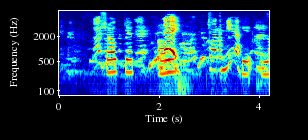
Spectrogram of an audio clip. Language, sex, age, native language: Icelandic, female, 10, Icelandic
